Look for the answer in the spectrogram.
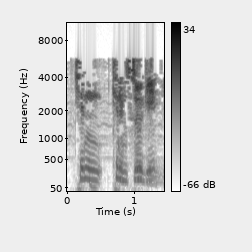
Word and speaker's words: Kintsugi: How do I say it? Is it Kintsugi? – Yeah.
